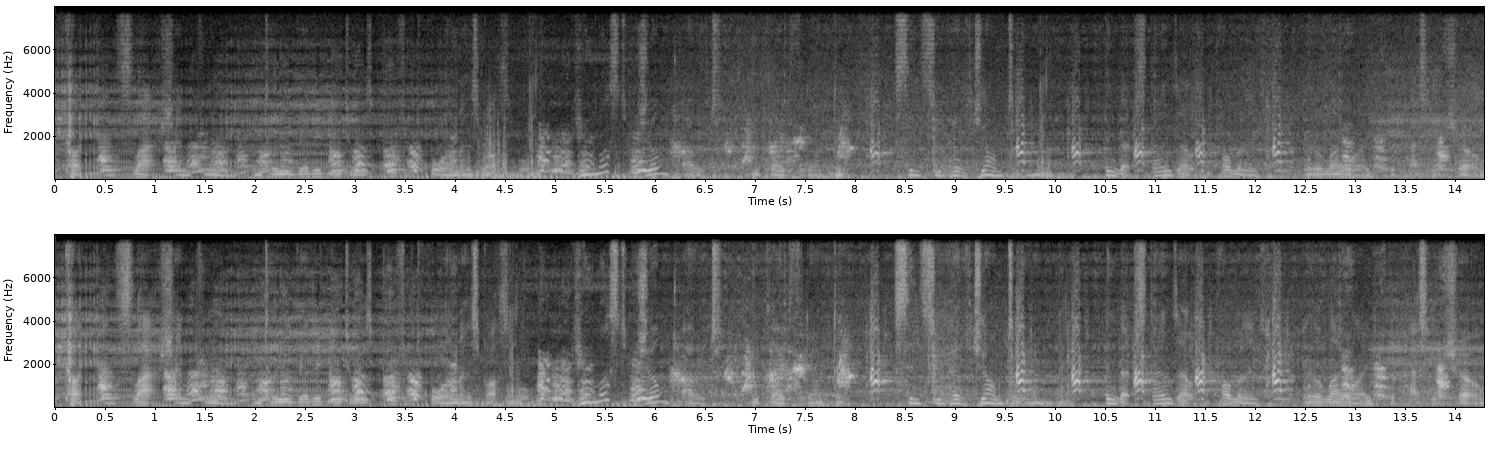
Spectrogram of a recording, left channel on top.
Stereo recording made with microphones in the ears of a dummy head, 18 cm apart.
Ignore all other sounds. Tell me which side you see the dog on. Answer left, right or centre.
right.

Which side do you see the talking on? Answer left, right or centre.
right.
